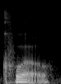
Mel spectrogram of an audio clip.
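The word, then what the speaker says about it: Q'uo: You guys at LL Research still channel, and at this point you channel an entity named Quo, if I'm pronouncing the name. Yes, yeah, that's right.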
